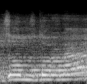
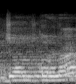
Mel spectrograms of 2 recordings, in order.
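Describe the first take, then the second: No difference in how they are said.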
